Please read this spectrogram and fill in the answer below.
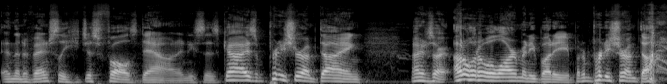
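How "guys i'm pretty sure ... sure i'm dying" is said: put-on winded character voice, higher and louder. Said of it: "Goku's getting more and more winded".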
